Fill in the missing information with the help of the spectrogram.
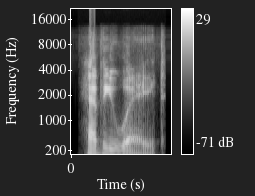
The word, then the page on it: heavyweight: American English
